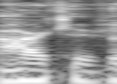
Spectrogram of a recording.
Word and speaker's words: Kharkiv: Yeah, Kharkiv.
